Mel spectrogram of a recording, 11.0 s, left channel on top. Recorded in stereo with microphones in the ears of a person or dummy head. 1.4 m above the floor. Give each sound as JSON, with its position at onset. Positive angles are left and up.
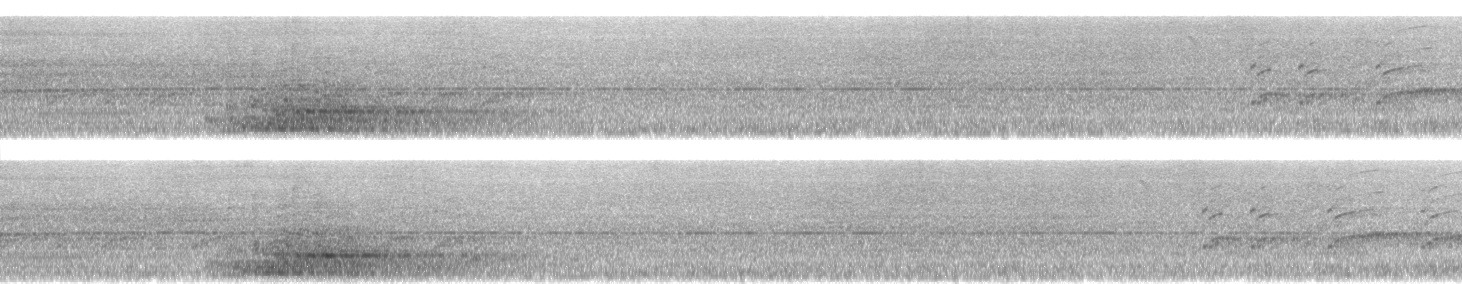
{"t": 1.5, "sound": "laughter", "side_deg": 65, "distance_m": 1.4}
